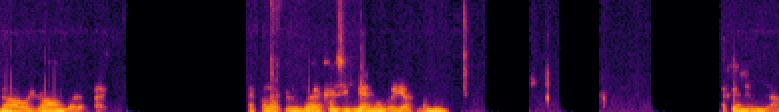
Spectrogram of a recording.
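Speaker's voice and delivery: words trailing off, petering out unfinished at the end. Answering the court after being sworn in: trailing off, lowering voice. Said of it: "you're trailing off and lowering your voice".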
